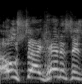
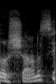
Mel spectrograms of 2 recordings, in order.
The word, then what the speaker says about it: O'Shaughnessy: Now take your ass on down to Oshag Hennessy's office right now and tell him exactly what you did! Who? Oshag Hennessy! Principal O'Shaughnessy?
